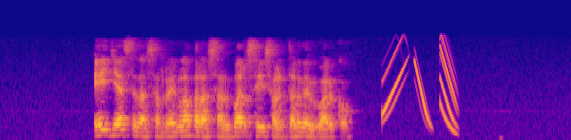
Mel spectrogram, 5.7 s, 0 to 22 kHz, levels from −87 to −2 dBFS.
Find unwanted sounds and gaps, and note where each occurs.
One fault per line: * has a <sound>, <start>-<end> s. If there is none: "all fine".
* has a chirp, 3.8-4.6 s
